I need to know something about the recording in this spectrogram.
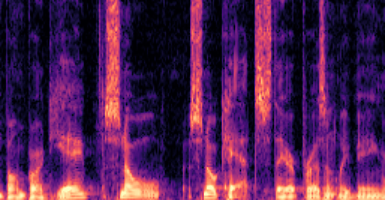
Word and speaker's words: Bombardier: One of the original Bombardier, French pronunciation Bombardier, snowcats.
